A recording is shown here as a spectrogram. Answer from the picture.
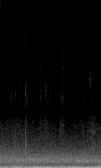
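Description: Steady low rumble of wind and handling noise on a handheld camera's microphone, with a few faint soft knocks.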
